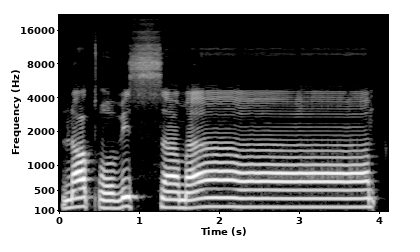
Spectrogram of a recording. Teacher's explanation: آگے دیکھیں میم الف مد زبر ما، بڑی مد ہے کیونکہ حمزہ اسی کلمے میں ہے، تو 5 الف کی مقدار کھینچ کر پڑھیں گے۔ نطوی السماء، حمزہ زبر آ، نطوی السماء۔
